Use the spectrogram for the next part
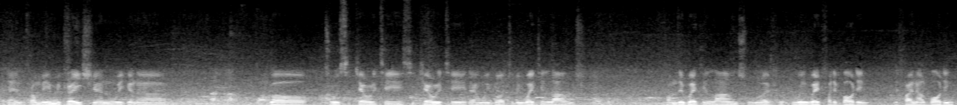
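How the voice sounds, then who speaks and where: A man's voice: mid-range voice, level tone, normal speed, dull audio. West African man vlogging in noisy airport. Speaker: travel vlogger. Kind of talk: casual vlog chat to camera and at check-in. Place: large busy airport departure hall, indoors. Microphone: camera held at arm's length. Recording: loud airport terminal background noise.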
